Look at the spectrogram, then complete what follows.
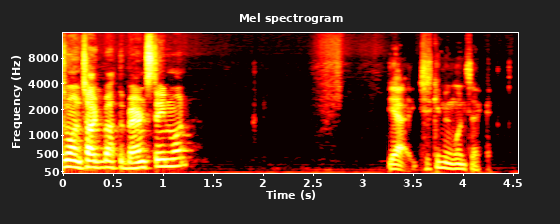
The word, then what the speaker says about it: Berenstain: later an animated series, which we all grew up pronouncing Berenstein, and we all thought it was spelled Berenstein, like Stein. Turns out in reality it is spelled Stain, Stain, Berenstain.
